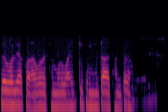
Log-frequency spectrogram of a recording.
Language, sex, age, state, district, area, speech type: Odia, male, 45-60, Odisha, Nuapada, urban, conversation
